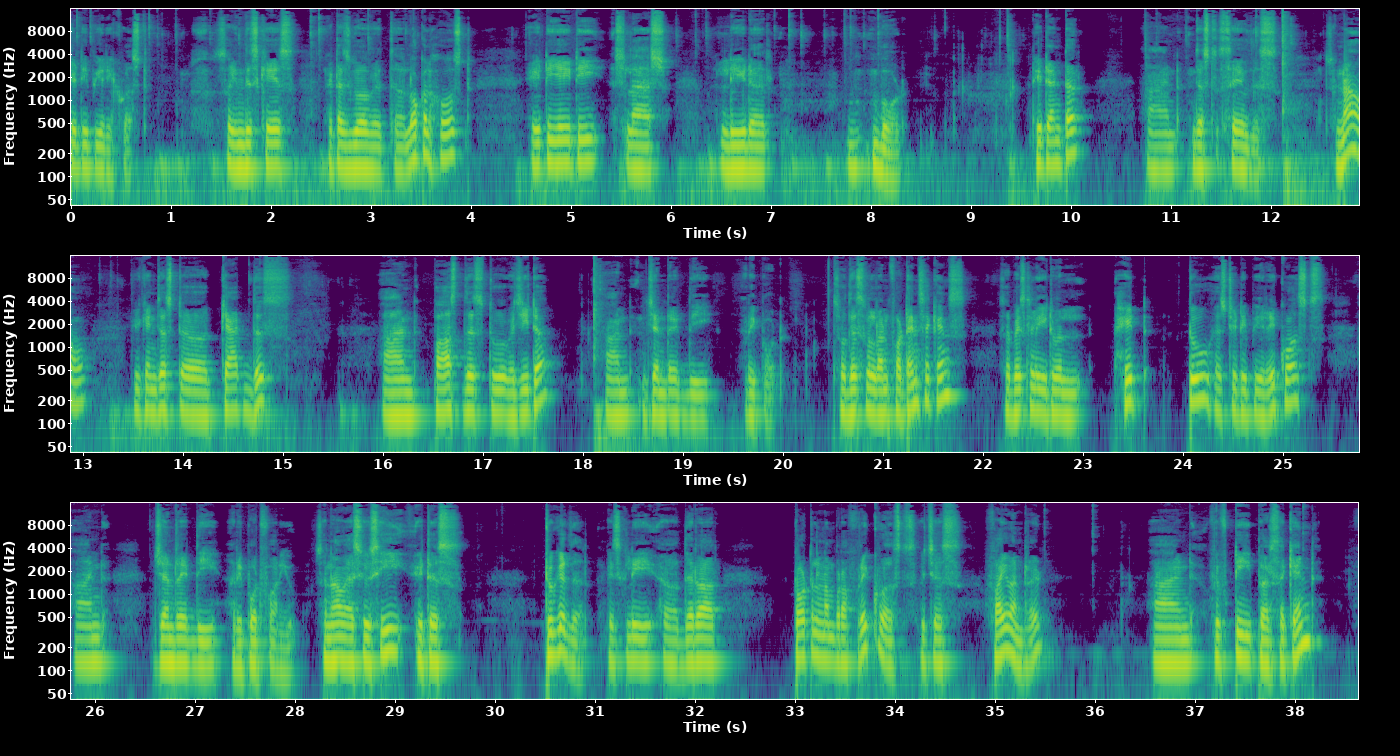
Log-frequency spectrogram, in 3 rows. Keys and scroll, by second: 33.9 ctrl+e.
